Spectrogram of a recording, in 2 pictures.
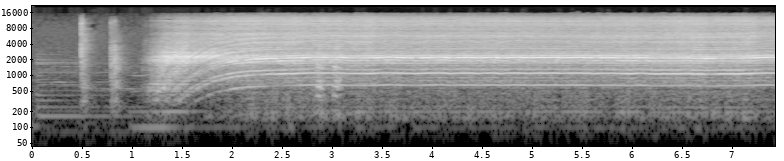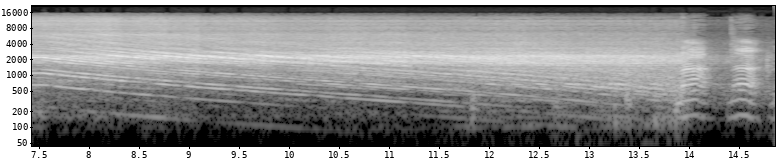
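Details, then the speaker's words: Miele Complete C3 vacuum cleaner (one of two units compared) running. Loud, high screaming whine with a harsh rasp, winding down at switch-off, sounding like a sawmill; harsh motor noise, cause not determined. "This one sounds more like it's working. This one sounds like a this one sounds like saw machine."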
